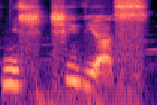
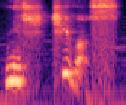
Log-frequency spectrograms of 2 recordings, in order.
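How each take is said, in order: First: An extra 'ee' sound is added. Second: There is no extra 'ee' sound. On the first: The speaker calls it wrong. "not mischievous" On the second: The speaker calls it right. "there is no extra I in this word"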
